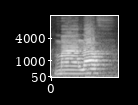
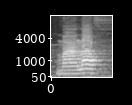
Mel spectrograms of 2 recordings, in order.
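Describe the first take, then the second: The two takes are said the same way.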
